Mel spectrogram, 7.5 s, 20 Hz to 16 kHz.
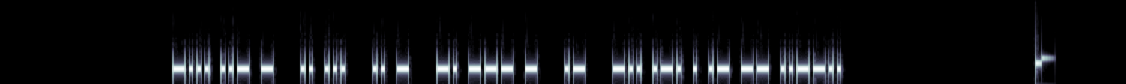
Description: Morse code, heard as a keyed tone, about 44 wpm, 700 Hz. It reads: BUT IS IT NOT A DREAM?
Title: Sentences from Top 1500 Words 45wpm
